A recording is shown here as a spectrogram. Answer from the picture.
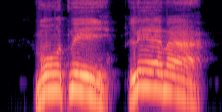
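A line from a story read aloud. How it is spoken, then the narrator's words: Shouting. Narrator (Russian): закричал я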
